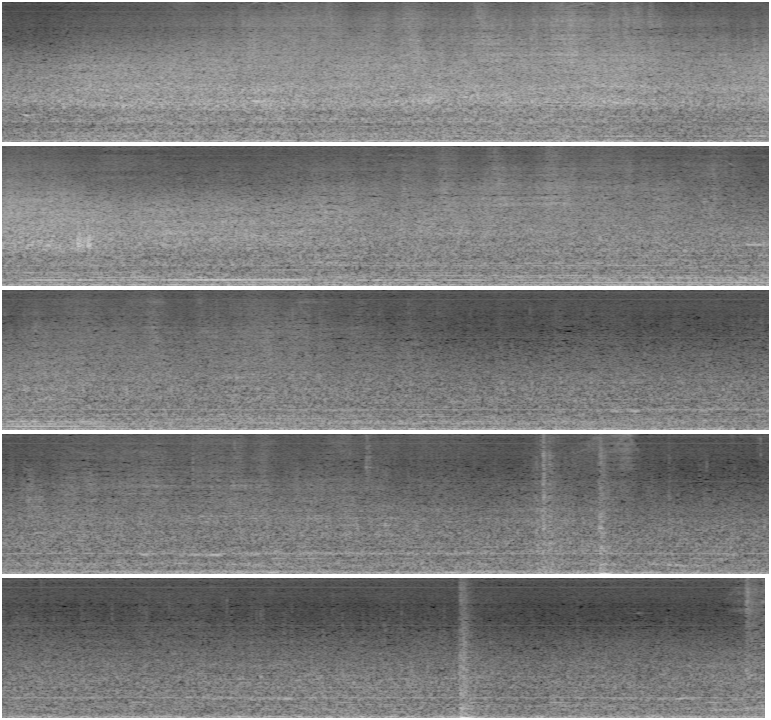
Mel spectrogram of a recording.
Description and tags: Sample taken from outside a Moroccan Hotel at night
